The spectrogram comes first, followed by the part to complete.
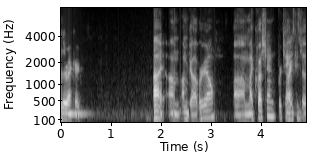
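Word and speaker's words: Gavril: record hi um I'm Gabrielle um my question pertains to could you spell that g a v r i l it's like Gabriel with the V okay thank you um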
